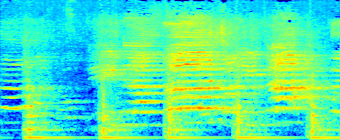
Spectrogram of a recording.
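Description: A women's choir singing together over a hand-held frame drum struck in a slow, even beat, a little more than one stroke a second.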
